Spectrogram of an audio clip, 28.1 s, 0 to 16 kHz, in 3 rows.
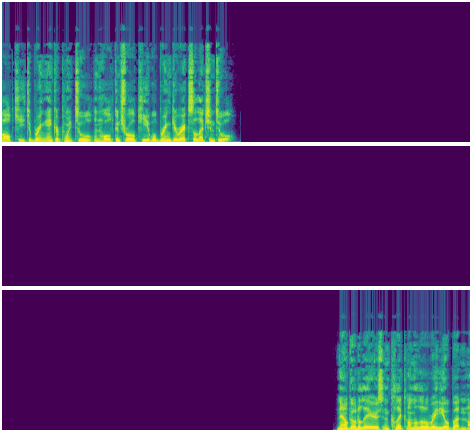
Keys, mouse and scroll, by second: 1.2 ctrl+z, 1.8 alt+click, 7.8 ctrl+click, 10.8 alt+click, 14.5 scroll up 1, 14.8 scroll down 1, 15.0 ctrl+scroll up 1, 16.3 alt+click, 19.7 ctrl+scroll down 1, 20.3 alt+scroll down 1, 20.7 scroll up 1, 27.0 double click.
